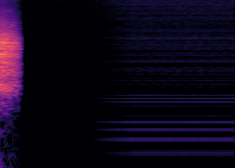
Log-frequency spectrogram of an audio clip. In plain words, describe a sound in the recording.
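Faint electronic music plays.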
